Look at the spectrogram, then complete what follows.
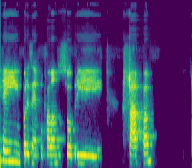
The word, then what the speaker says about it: PFAPA: sobre isso, e depois, ele é PFAPA, mas não se pronuncia o primeiro P.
